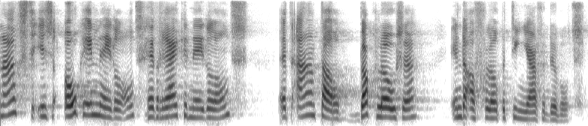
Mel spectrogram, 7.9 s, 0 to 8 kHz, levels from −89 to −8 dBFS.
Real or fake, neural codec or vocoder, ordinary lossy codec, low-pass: fake; codec, 16 kHz, 6 kbps, DAC; none; none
